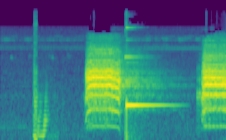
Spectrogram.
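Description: Two loud, harsh, grating squawks from a red-and-green macaw, about a second and a half apart, with a short ringing metallic ding between them.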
